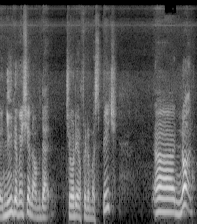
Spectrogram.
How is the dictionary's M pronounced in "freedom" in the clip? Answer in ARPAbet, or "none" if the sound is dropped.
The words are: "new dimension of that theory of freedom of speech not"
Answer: M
